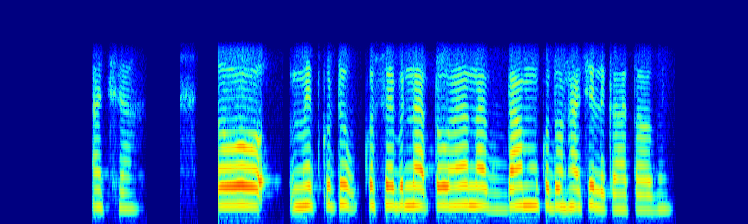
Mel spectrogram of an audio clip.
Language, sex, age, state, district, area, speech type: Santali, female, 18-30, Jharkhand, Seraikela Kharsawan, rural, conversation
